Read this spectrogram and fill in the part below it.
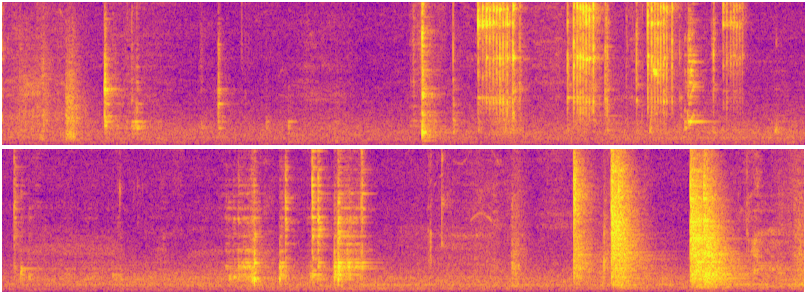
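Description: An Allen wrench loosens the battery bolts on a Harley-Davidson Sportster motorcycle, making a string of close, sharp metallic clicks and ratcheting ticks in irregular bursts with no talk.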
